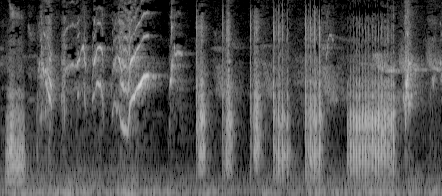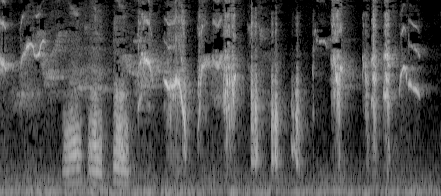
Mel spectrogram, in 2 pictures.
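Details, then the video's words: Young Javan myna singing energetically to train and lure other mynas: dense, scratchy chatter of sharp clicks mixed with squeaky whistles and harsh rasping bursts, notes tumbling rapidly without pause. "Jalak Kebo Muda Gacor Untuk Masteran Dan Pancingan Semua Jenis Burung Jalak"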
